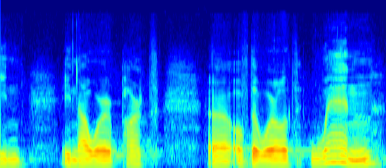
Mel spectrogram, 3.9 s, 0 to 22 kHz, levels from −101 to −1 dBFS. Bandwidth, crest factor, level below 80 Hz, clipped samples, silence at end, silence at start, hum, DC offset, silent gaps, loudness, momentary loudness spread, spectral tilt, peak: 8.4 kHz; 18 dB; -74 dBFS; under 0.1%; 0 s; 0 s; none; under 0.1%; none; -33 LUFS; 12 LU; -8 dB/octave; -16 dBFS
